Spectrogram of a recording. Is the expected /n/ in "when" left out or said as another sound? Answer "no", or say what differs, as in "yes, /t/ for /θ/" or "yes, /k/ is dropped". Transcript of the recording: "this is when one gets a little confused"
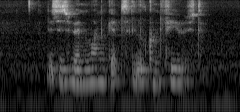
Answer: no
